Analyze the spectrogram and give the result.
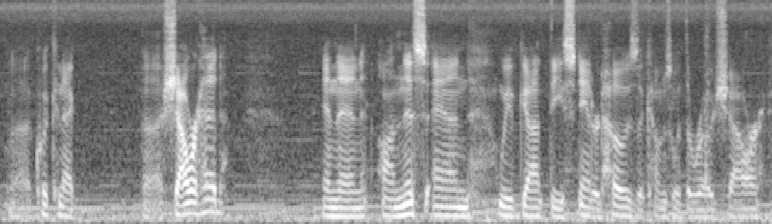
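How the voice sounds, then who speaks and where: A man showing off camping gear on his truck, talking casually with many ums and uhs, outdoors in the woods. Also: mid-range voice. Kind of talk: casual product walkthrough. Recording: outdoor recording with insect noise.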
